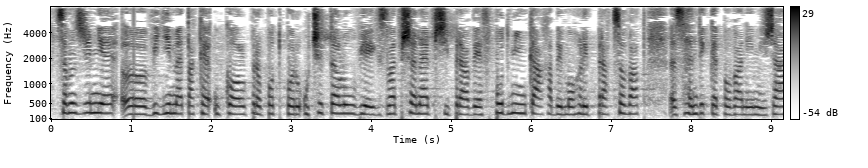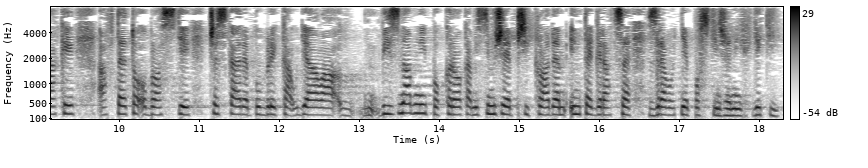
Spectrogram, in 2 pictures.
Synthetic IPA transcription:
samozr̝ɛjmɲɛvɪɟiːmɛt̪akɛːʔuːko̞lpɾo̞po̞t̪po̞ɾuʔut͡ʃɪt̪ɛluːvjɛjɪɣzlɛpʃɛnɛːpr̝̥iːpɾavjɛfpo̞dmiːŋkaːxʔabɪmoɦlɪpɾat͡so̞vat̪zɦɛndɪkɛpovaniːmɪr̝aːkɪʔaft̪ɛːt̪o̞ʔoblascɪt͡ʃɛskaːɾɛpublɪkaʔuɟɛlalaviːznamniːpo̞kɾokamɪsliːmʒɛjɛpr̝̥iːkladɛmʔɪnt̪ɛɡɾat͡sɛzd̪ɾavo̞t̪ɲɛpo̞scɪʒɛniːxɟɛciː

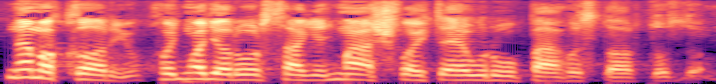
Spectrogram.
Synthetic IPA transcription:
nɛmɒkɒrjukho̞ɟmɒɟɒɾo̞rsaːɡɛɟmaːʃfɒjt̪ɒɛuɾoːpaːɦo̞st̪ɒrt̪o̞zːo̞̰n

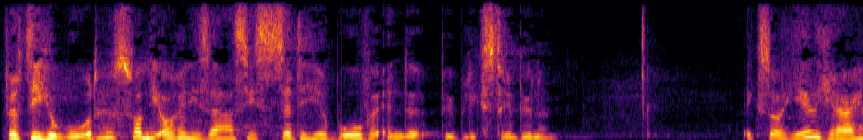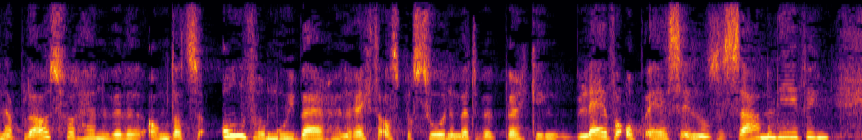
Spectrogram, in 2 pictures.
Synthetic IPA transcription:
v̥ərteːɣənʋoːrdəɣərsfɑndiʔɔrɣanizaːsisːɪtənɦiːrboːvənʔɪ̰ndəpyblikstribynə | ʔɪksɑwɦeːlˠɣraːxənɑplœwsfʊːrɦɛnʋɪlənʔɔ̰mdɑtsəɔnvərmujbaːrɦɵnrɛxtənʔɑ̰lˠspɛrsoːnənmɛtdəbəpɛrkɪŋblɛjvənʔɔpɛjsənɪnɔnzəsaːməleːvɪŋ

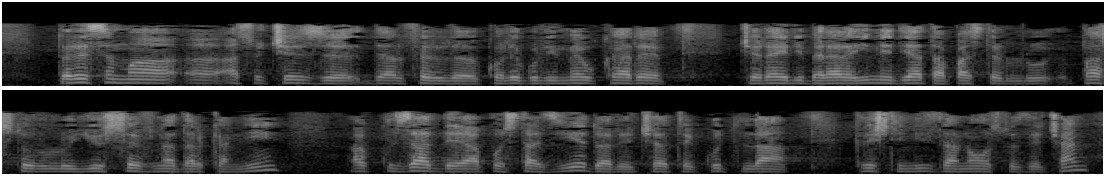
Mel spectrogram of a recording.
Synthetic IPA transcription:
d̪̥o̞ɾe̞ssəməa̰so̞t͡ʃie̞zd̪e̞alt̪fe̞lko̞le̞ɡulujme̞wkaɾe̞t͡ʃeɾae̞libe̞ɾaɾeaime̞d̪iat̪əa | past̪o̞ɾulujːuse̞fnad̪arkani | akuzat̪̚d̪e̞apo̞st̪azije̞d̪oaɾe̞t͡ʃeat̪ɾe̞kut̪lakɾeʃt̪inislano̞wəspɾəze̞t͡ʃeanʲ

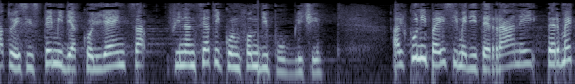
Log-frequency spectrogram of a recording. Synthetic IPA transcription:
aːt̪oejsist̪ɛːmid̪iakːoʎːɛnt̪sa | finant̪sjaːt̪ikoɱfond̪ipubːlit͡ʃi | a̰lkuːnipaeːzimed̪it̪erːaːneipermet̪ː

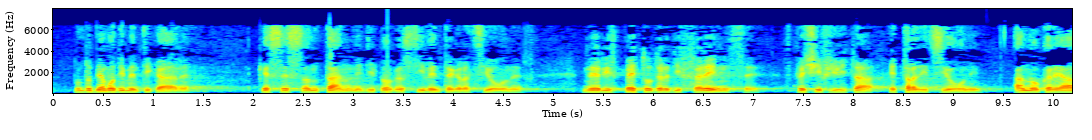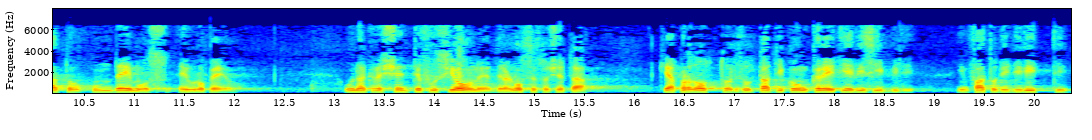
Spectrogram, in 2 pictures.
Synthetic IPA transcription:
nõnd̪obːjaːmʊd̪iment̪ikaːɾe | k̟esːesːant̪anːid̪ipɾɔɡɾesːiːvaint̪eɡɾat̪sːjɔːnɪ | nelrːispɛt̪ːʊd̪elːed̪ifːeɾɛnt̪sespet͡ʃifit͡ʃit̪aet̪ːɾad̪it̪sːjɔːni | anːokɾeaːt̪ound̪ɛːmosɛwɾɔpɛ̰ːo̰ | unakɾeʃːɛnt̪ɪfusjɔːned̪elːanɔst̪ɾasɔt͡ʃɛt̪a | k̟eapːɾod̪ɔt̪ːorizult̪aːt̪ikoŋkɾɛːt̪iɛvːiziːbilḭː | ɱfat̪ːod̪id̪iɾit̪ːi

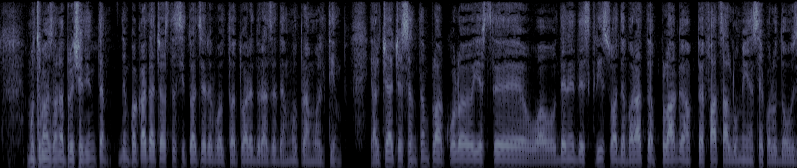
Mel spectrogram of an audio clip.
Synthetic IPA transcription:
mult̪sumesɡ̪oamnlepɾe̞ʃe̞d̪int̪e̞d̪inpəkat̪e̞at͡ʃast̪əsit̪uat̪sije̞ɾe̞vo̞lt̪at̪uaɾed̪uɾeazəd̪e̞mult̪̚pɾeamult̪ːimpjart͡ʃe̞jat͡ʃe̞se̞ɨnt̪ɨmpləako̞lo̞je̞st̪e̞od̪e̞ned̪e̞skɾiso̞ad̪e̞vəɾat̪əplaɡəpe̞fat̪salumiɨnse̞ko̞luld̪o̞wəze

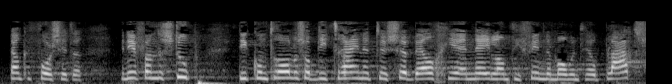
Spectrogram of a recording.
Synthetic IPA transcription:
d̥ɑŋkyv̥ʊːɹzɪtəɹ | mənɪːɹvɑndəstupd̥ikɔntroːləsɔb̚ditrɛjnəntɵsəbɛlˠχijəɛnːejdəɹlɑnt̚div̥ɪndəmowmɛntɪːlˠplaːts

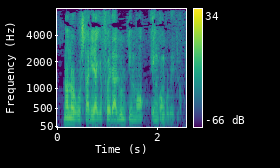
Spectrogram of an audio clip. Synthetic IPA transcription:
no̞no̞zɣ̞ust̪aɾiake̞fwe̞ɾalult̪imo̞eŋko̞ŋkluiɾlo̞

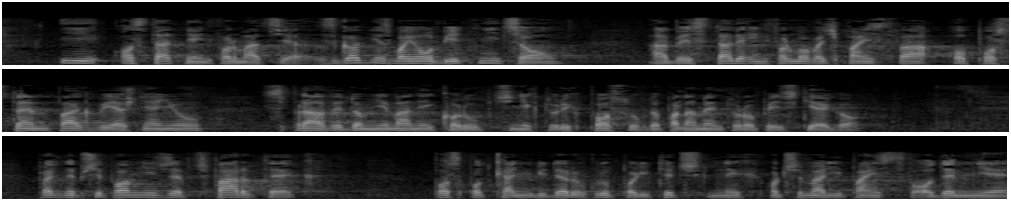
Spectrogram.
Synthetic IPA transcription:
iɔst̪at̪ɲainfɔɾmat̪sʲja̰zɡɔd̪ɲɛzmɔjɔ̃w̃ɔbʲjɛt̪ɲit̪sɔ̃w̃ | abɘst̪alɛinfɔɾmɔvat͡ɕpaj̃st̪faɔpɔst̪ɛmpaɣvɘjaɕɲaɲu | spɾavɘd̪ɔmɲɛmanɛjkɔɾupt̪sʲjiɲɛkt̪uɾɘxpɔswuvd̪ɔpaɾlamɛnt̪uɛwɾɔpɛjskʲɛɡɔ̰ | pɾaɡnɛpʂɘpɔmɲed͡ʑʐɛft͡ʂfaɾt̪ɛk | pɔspɔt̪kaɲulʲid̪ɛɾuvɡɾupːɔlʲit̪ɘt͡ʂnɘxɔtʂɘmalʲipaj̃st̪fɔɔd̪ɛmɲɛ

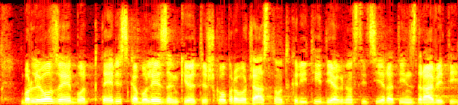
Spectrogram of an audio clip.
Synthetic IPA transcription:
bɔɾlioːzajɛbakt̪ɛɾijskabɔleːzənkijɔjɛt̪ɛʃkoːpɾaʋɔt͡ʃaːsnɔːt̪kɾiːt̪id̪iaɡnɔst̪it̪siːɾat̪iːnzd̪ɾaːʋit̪i

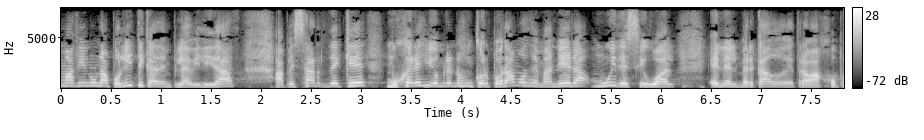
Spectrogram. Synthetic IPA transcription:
mazβ̞jenunapo̞lit̪ikað̞e̞mpleaβ̞iliðaða̰pe̞saɾðe̞ke̞muxe̞ɾesio̞mbɾe̞znosiŋko̞ɾpo̞ɾamo̞zðe̞mãne̞ɾamujðe̞siɣwale̞ne̞lme̞ɾkað̞o̞ðe̞t̪ɾaβaxop

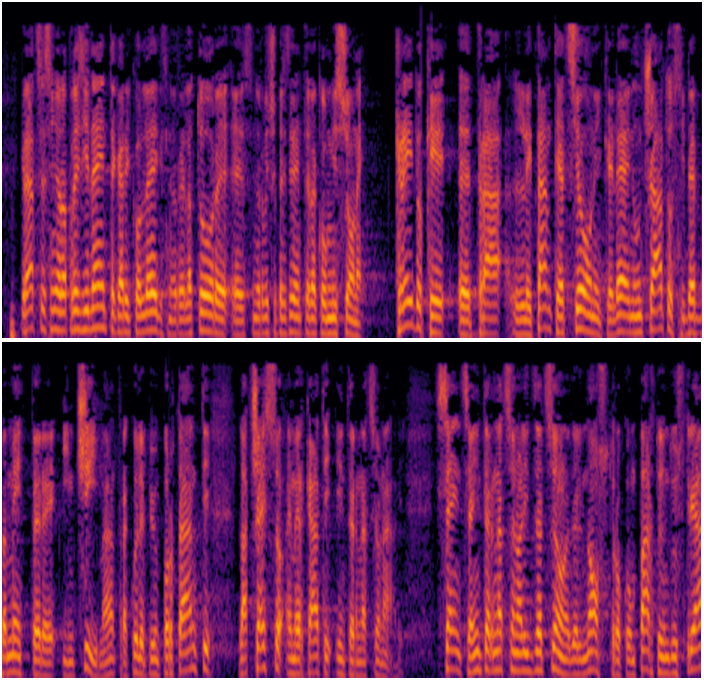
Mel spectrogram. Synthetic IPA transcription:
ɡɾat̪sːjesiɲːoːɾapɾezid̪ɛnt̪ekaːɾikolːɛːɡisiɲːoɾːelat̪oːɾeʔsiɲːoːɾvit͡ʃepɾezid̪ɛnt̪ed̪elakomːisːjoːne | kɾeːd̪oket̪ɾalet̪ant̪eat̪sːjoːnik̟elːɛjanːunt͡ʃaːt̪osid̪ɛbːamet̪ːeɾeint͡ʃiːmat̪ɾakːwelːepjuimport̪ant̪ilat͡ʃːɛsːoʔajmerkaːt̪iʔint̪ernat̪sːjona̰ːli | sɛnt̪saint̪ernat̪sjonalid̪zːat̪sːjoːned̪elnɔst̪ɾokompart̪oind̪ust̪ɾjaː

